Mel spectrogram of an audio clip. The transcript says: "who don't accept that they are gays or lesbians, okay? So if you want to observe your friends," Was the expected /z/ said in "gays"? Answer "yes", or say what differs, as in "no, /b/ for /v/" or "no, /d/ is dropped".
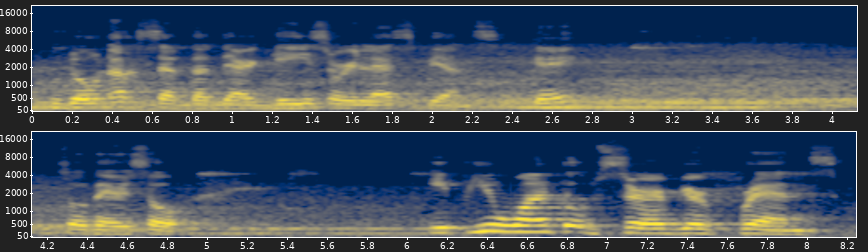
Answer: no, /s/ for /z/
